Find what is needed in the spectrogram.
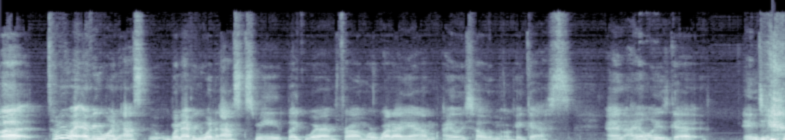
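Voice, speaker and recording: In a Utah accent, a woman speaks at a moderate pace in a medium pitch with ordinary pitch variation, and audible room echo surrounds her voice. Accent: American, Utah. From Salt Lake City, Utah (early childhood in Tonga). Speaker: realtor. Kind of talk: casual chat.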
